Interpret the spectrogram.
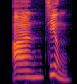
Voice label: "an1jing4", chinese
